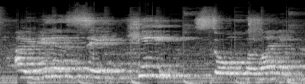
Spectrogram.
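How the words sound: The stress falls on the word he. Someone else stole the money. "So this emphasizes on the word he"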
